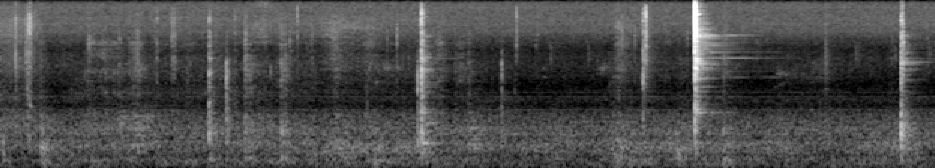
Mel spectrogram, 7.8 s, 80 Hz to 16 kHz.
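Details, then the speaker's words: 2006 Scion xB rear drum brakes after replacing worn Centric shoes with Brembo shoes: sharp isolated clicks with each light brake-pedal press, heard from the driver's seat, as the self-adjuster turns the star wheel out; normal adjuster operation. "and you heard the click I could hear it in the driver's seat that is the adjuster working to turn the star wheel out"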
